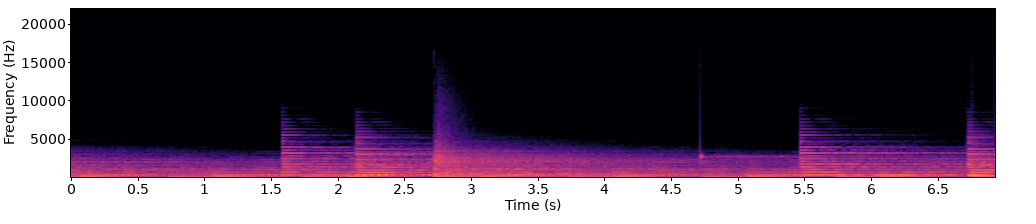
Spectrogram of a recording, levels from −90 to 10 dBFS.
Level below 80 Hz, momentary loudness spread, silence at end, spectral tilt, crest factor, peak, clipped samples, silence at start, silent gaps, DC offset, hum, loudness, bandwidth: -54 dBFS; 8 LU; 0 s; -7.5 dB/octave; 16 dB; -10 dBFS; under 0.1%; 0 s; none; under 0.1%; none; -27 LUFS; 7.6 kHz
